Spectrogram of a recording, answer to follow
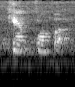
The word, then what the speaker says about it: Kamkwamba: William, it's Kamkwamba. Please spell it.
